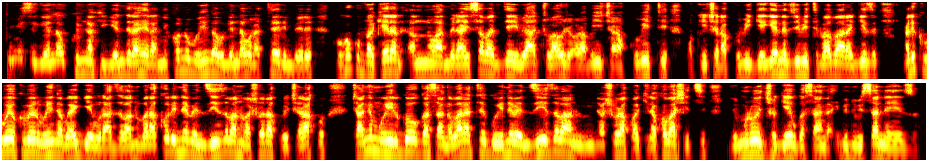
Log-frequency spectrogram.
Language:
Rundi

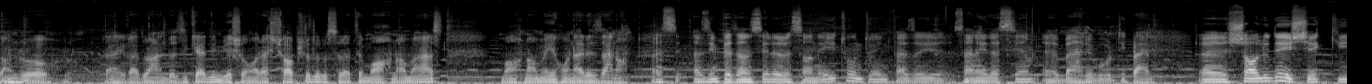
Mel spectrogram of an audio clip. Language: Persian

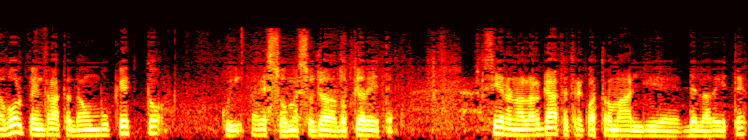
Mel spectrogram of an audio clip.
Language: Italian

